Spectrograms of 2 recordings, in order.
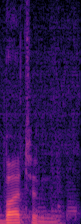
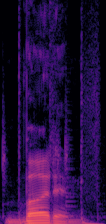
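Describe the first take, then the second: First: The middle consonant sounds like a T. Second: The middle consonant sounds like a D.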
